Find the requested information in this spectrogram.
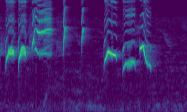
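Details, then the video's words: Orange-headed thrush in full ngeplong song, played to coax other birds into singing: a dense, rich stream of loud warbled whistles, buzzy overtones and quick slurs, barely pausing across the phrase. "ANIS KEMBANG NGEPLONG UNTUK PANCINGAN"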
